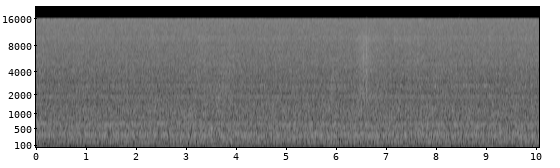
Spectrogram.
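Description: Steady background hum with an even hiss, holding level throughout with no distinct events.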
